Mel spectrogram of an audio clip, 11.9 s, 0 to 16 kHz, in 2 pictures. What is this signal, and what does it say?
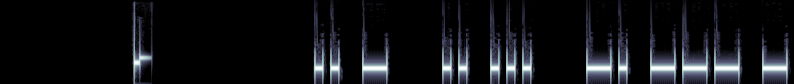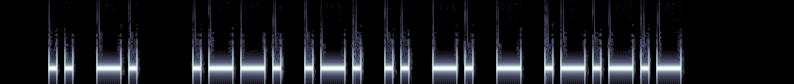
Morse code, heard as a keyed tone, about 20 wpm, 700 Hz. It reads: IT IS NOT IN PRINT.
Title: Sentences from Top 1400 Words 20wpm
